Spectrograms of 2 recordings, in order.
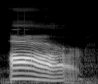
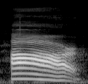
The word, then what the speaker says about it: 二: So, R. R. So, fourth tone, stomp your feet.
